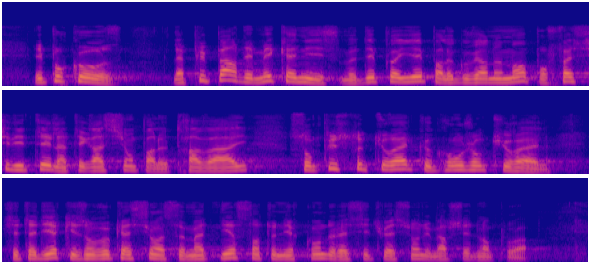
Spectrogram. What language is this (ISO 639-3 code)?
fra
